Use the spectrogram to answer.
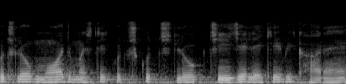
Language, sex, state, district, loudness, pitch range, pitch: Hindi, male, Uttar Pradesh, Jalaun, -25 LUFS, 105-115 Hz, 110 Hz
